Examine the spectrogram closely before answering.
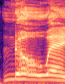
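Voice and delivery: demonstrating an epic read-out, long held vowels; big epic voice. Shown as a demonstration. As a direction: boom it out in an epic voice. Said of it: "but I have a deep voice".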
